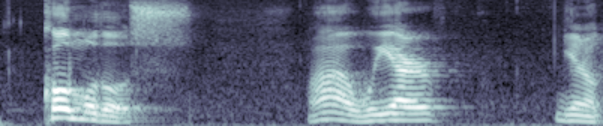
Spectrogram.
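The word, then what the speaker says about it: cómodos: are very comfortable here nosotros estamos muy comodos comodos you see the the marked accent here comodos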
